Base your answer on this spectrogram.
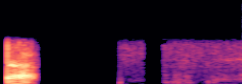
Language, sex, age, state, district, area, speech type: Sindhi, female, 60+, Delhi, South Delhi, urban, conversation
